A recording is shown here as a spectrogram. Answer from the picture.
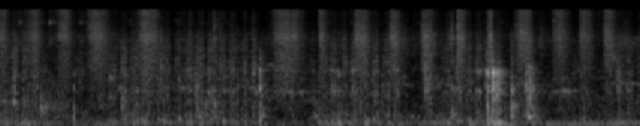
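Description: A long metal blade scraping and shaving the pointed end of a wooden stick in repeated strokes, with one louder, sharper squeak about three seconds in.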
